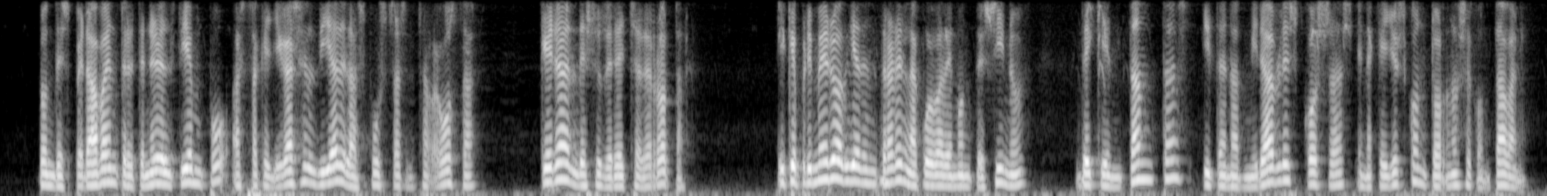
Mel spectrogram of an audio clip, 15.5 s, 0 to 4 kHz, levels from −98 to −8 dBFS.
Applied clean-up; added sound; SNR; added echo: neural mask model DeepFilterNet 3.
